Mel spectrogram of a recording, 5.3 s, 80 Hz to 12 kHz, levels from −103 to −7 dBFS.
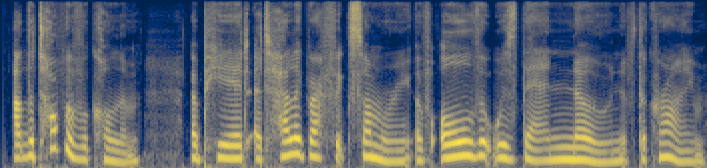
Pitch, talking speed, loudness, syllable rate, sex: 215 Hz, 215 wpm, -19 LUFS, 6.0 syllables/s, female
